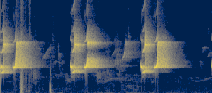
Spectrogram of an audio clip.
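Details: Female quail known as chinga batair giving high, buzzy two-part calls, each a quick note then a longer one, three phrases about one and a half seconds apart.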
